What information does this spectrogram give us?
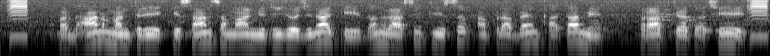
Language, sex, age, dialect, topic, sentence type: Maithili, male, 31-35, Southern/Standard, agriculture, statement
